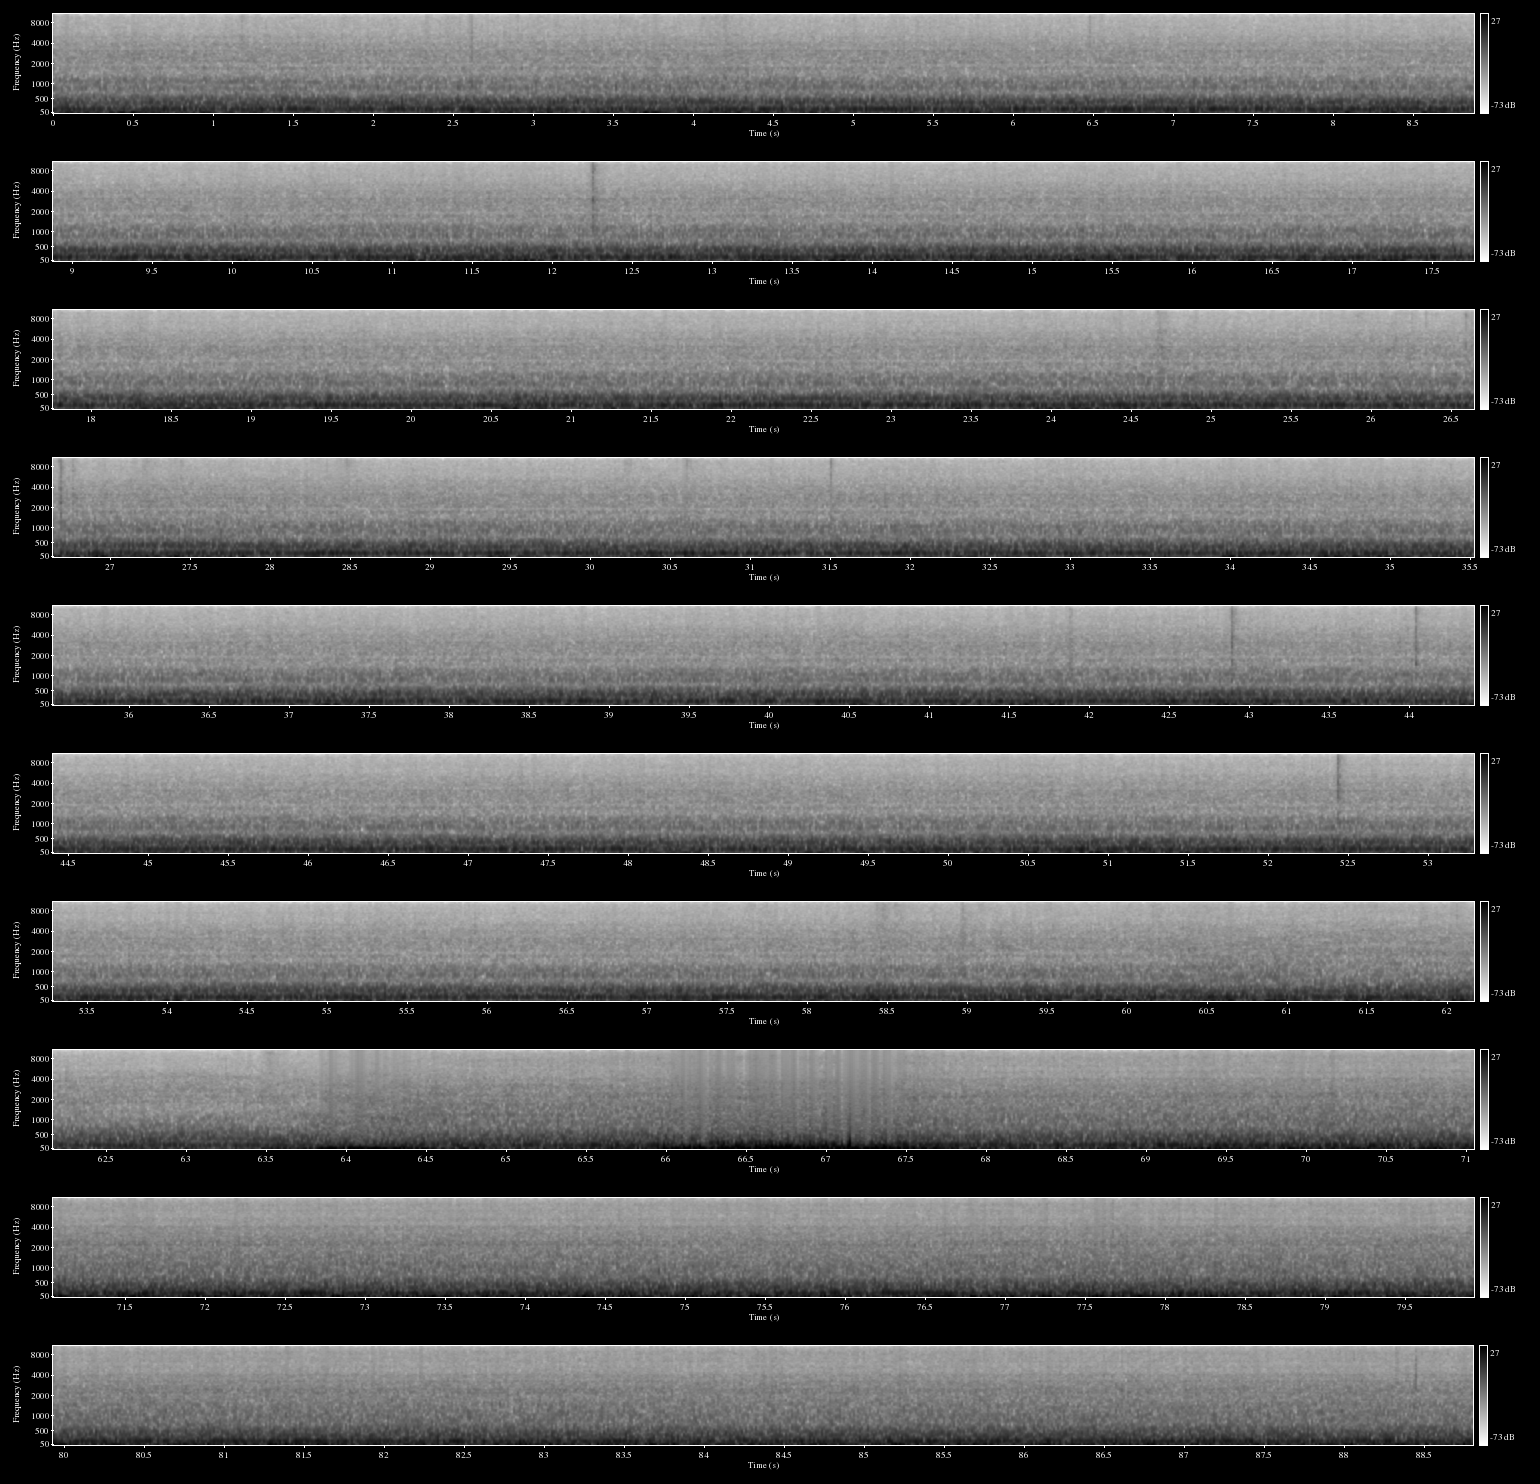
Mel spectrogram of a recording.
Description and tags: This is the sound of the electrical and mechanical humming of my freezer, as well as the air being pumped into and out of it. Recorded with a ZOOM (don't remember which model, as I was renting it out for a school project), being placed inside the freezer, near the air duct at the back. Also has some noise of either me moving it or a blast of air right into the mics at the end.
